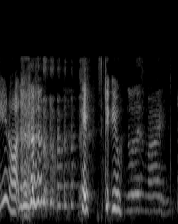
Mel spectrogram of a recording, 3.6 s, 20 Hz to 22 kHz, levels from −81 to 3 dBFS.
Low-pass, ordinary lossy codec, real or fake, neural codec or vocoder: none; none; fake; codec, 16 kHz, 4 kbps, FreqCodec, larger model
